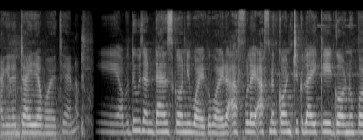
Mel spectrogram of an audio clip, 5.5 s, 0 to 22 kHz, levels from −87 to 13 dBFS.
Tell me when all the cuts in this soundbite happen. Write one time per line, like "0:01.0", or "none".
0:01.6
